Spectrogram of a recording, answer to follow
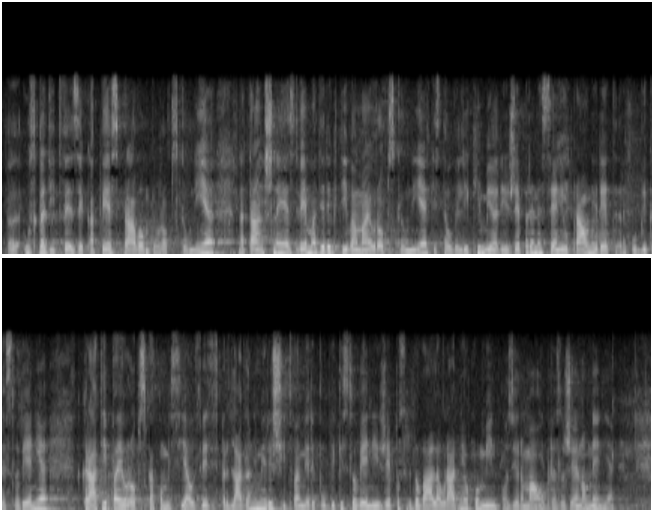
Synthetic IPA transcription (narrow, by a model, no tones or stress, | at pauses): usklad̪iːt̪ʋɛzekapespɾaːʋɔmɛwɾoːpskɛunijɛnat̪ant͡ʃnɛjɛzd̪ʋeːmad̪iɾɛkt̪iːʋamaɛwɾoːpskɛunijɛkist̪awʋɛlikimeːɾiʒepɾɛnɛsɛːniwpɾawniɾeːt̪ɾɛpublikɛslɔʋeːnijɛ | xkɾaːt̪ipajɛwɾoːpskakɔmisiːjawzʋeːzispɾɛd̪laːɡanimiɾɛʃit̪ʋamiɾɛpublikislɔʋeːnijiʒepɔsɾɛd̪ɔʋaːlauɾaːd̪niɔpɔminɔziːɾɔmaʔɔbɾazlɔʒɛːnɔmnɛːnjɛ̰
